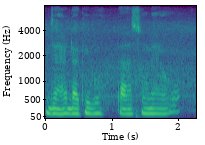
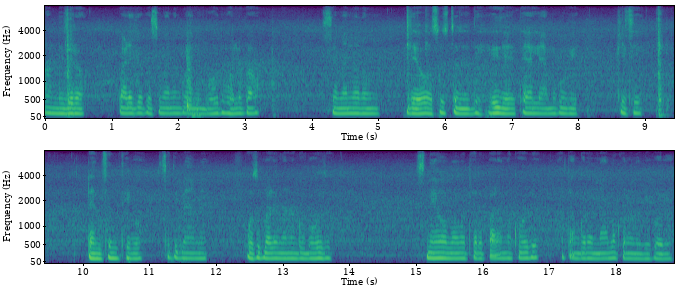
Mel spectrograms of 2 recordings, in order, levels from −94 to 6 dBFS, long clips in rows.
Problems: none marked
